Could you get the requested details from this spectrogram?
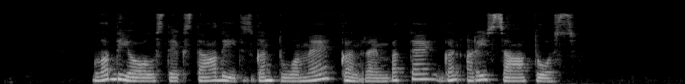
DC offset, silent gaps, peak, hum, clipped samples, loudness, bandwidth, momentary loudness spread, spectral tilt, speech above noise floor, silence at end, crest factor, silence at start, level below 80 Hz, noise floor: under 0.1%; none; -10 dBFS; none; under 0.1%; -25 LUFS; 11.5 kHz; 7 LU; -6 dB/octave; 46 dB; 1.1 s; 16 dB; 0.95 s; -64 dBFS; -70 dBFS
